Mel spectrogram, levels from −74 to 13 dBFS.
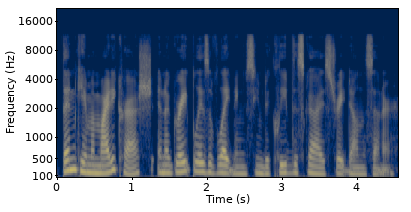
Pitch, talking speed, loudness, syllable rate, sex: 175 Hz, 265 wpm, -19 LUFS, 6.0 syllables/s, female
